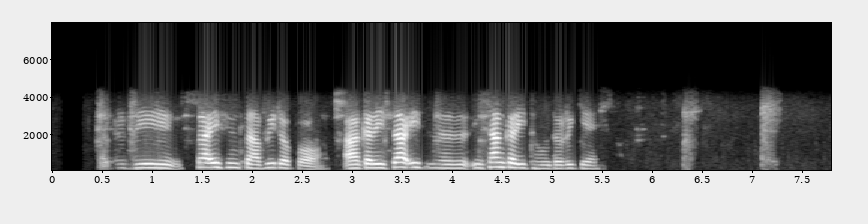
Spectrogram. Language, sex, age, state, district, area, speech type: Manipuri, female, 30-45, Manipur, Imphal East, rural, conversation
